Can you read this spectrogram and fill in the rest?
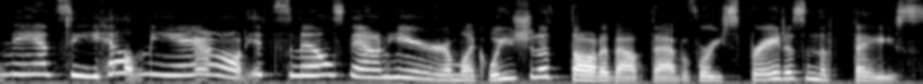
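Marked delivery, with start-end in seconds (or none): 0.0-3.0 tiny, very high, squeaky voice, slow and drawn out. Retelling a scene where Lisa falls in the pit: Lisa's little pipsqueak voice. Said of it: "in her little pipsqueak voice, she's like".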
